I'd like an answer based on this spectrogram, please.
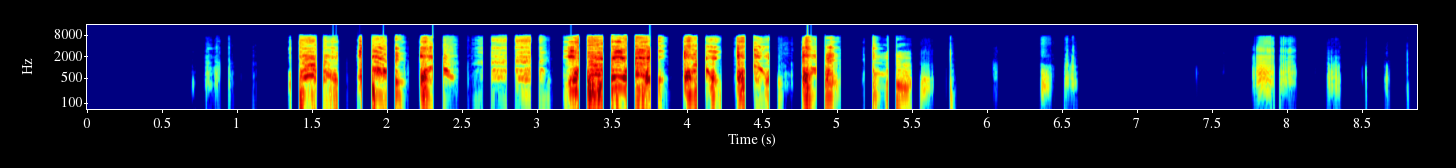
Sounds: Cough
